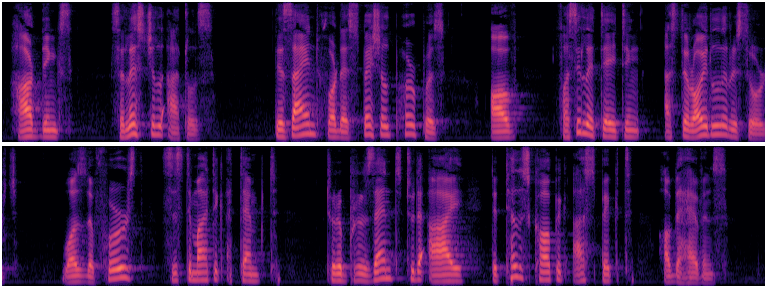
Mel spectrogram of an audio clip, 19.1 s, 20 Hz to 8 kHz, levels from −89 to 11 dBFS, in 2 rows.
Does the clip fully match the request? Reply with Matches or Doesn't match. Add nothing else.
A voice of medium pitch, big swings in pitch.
Matches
